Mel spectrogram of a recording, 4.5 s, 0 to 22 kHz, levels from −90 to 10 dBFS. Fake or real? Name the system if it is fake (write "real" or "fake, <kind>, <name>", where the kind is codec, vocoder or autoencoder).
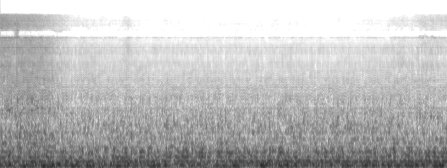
fake, vocoder, BigVGAN v2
